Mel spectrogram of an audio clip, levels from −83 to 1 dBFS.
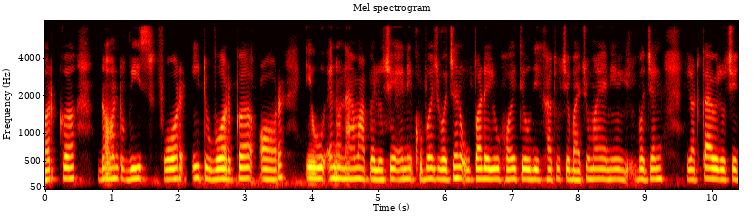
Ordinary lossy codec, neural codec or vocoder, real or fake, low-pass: none; codec, 24 kHz, 1.2 kbps, DualCodec; fake; 7.2 kHz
